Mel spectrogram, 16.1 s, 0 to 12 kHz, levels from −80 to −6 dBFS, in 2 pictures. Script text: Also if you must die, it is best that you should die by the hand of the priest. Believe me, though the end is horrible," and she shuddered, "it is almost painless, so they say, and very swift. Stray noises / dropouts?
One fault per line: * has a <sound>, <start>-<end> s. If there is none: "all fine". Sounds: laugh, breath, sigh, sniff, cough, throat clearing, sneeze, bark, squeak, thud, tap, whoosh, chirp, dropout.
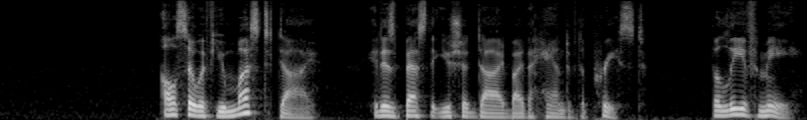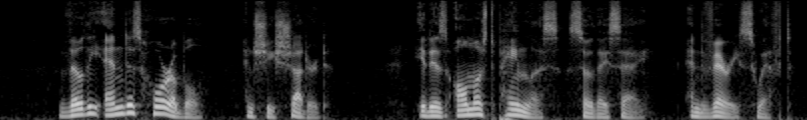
all fine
